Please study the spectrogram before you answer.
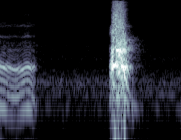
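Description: A Miniature Dachshund gives a wavering, nasal whine, then after a pause a single sharp bark.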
